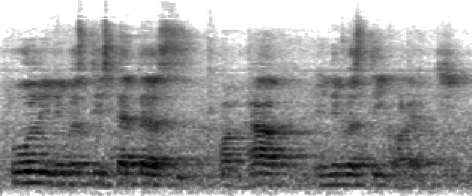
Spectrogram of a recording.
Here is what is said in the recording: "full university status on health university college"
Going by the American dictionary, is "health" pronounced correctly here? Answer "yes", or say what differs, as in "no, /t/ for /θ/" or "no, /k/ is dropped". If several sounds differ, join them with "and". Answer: no, /t/ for /θ/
